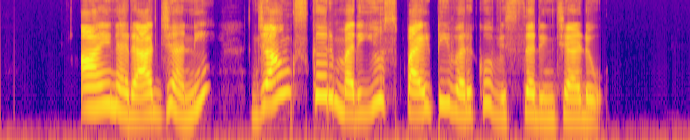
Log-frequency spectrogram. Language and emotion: Telugu, neutral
